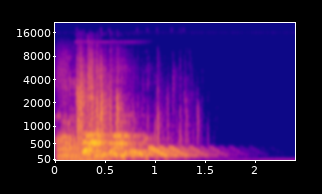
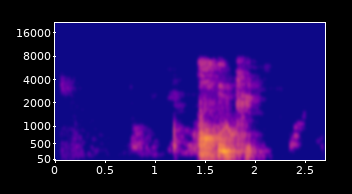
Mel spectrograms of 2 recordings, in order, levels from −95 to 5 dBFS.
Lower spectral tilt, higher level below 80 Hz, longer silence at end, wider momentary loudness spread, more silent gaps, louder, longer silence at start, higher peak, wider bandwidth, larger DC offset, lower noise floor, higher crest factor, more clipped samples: about the same, -7 dB/octave vs -6.5 dB/octave; first, -38 dBFS vs -66 dBFS; first, 0.95 s vs 0.7 s; second, 17 LU vs 20 LU; neither; first, -15 LUFS vs -26 LUFS; second, 0 s vs 1.4 s; first, 0 dBFS vs -10 dBFS; first, 13 kHz vs 7.8 kHz; neither; second, -77 dBFS vs -83 dBFS; about the same, 18 dB vs 22 dB; neither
